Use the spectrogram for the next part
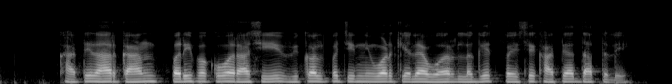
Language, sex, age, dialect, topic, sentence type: Marathi, male, 18-24, Southern Konkan, banking, statement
